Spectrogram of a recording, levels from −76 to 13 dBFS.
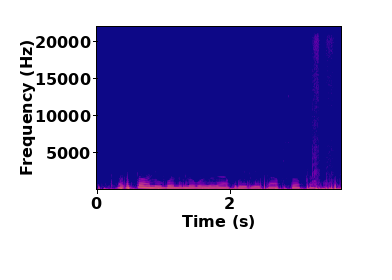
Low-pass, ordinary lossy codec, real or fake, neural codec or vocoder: none; none; real; none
